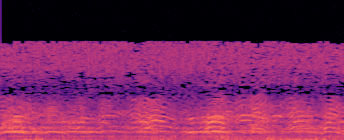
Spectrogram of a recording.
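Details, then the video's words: Gulls chorusing over a boat at Samgilpo Port, Daesan-eup, Seosan, South Chungcheong, Korea, where raw fish is sliced on board; many overlapping arched, nasal mewing calls over a steady low engine rumble. "회뜨는 선상 갈매기 합창"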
